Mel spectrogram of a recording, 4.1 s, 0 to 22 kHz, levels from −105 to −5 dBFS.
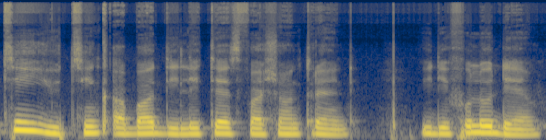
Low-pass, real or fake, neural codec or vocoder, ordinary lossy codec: none; real; none; none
